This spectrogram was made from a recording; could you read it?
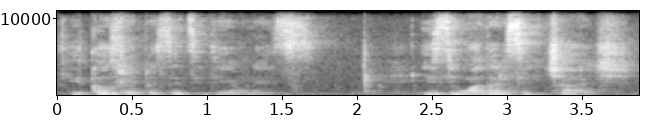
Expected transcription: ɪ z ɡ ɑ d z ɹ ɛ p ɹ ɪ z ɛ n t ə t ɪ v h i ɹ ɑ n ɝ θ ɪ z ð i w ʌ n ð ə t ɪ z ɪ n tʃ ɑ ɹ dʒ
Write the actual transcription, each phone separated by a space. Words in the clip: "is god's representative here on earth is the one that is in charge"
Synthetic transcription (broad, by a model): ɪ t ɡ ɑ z ɹ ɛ p ɹ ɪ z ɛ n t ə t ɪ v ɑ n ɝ s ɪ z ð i w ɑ n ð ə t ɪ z ɪ n tʃ ɑ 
